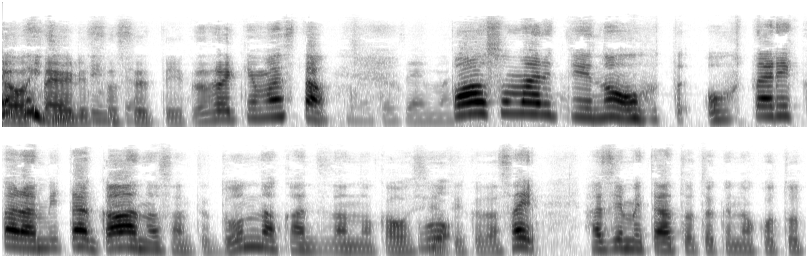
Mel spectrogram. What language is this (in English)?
Japanese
